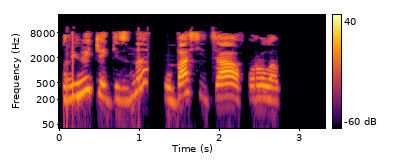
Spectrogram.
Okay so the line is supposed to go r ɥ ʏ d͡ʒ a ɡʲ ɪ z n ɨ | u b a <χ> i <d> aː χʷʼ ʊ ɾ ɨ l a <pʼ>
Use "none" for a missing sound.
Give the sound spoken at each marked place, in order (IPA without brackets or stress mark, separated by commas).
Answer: s, d͡z, pʼ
